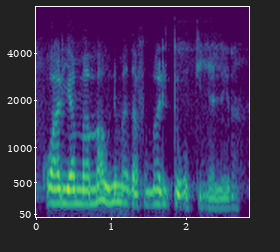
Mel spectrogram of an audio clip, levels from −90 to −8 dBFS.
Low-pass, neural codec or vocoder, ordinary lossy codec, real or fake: 7.2 kHz; none; Opus, 24 kbps; real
